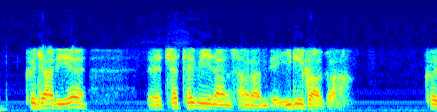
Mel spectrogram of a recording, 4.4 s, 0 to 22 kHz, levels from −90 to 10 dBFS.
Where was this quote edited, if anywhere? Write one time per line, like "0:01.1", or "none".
0:02.0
